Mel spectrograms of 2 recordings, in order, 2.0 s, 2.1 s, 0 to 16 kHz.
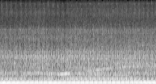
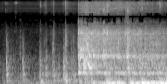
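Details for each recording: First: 2007 Yamaha Rhino 660, warm, choke pulled partly on: loud, even drone well above normal idle, revs high enough to engage the clutch, so the engine had to be stopped to change gear; high idle from partly open choke. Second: 2007 Yamaha Rhino 660 single-cylinder, previously rough idle cold and high idle warm: after seating a loose, spring-loaded part finger tight, engine settles into an even, steady idle with no stumbling.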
